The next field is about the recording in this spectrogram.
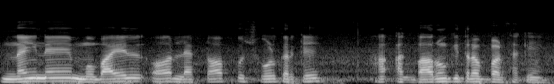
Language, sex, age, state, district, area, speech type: Hindi, male, 45-60, Uttar Pradesh, Lucknow, rural, spontaneous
